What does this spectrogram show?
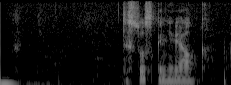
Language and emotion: Russian, neutral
